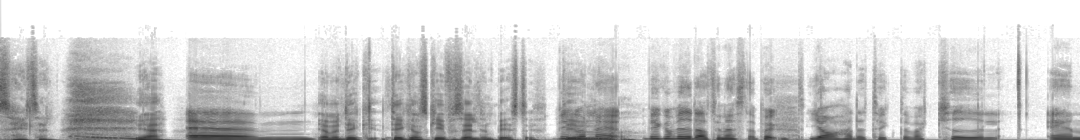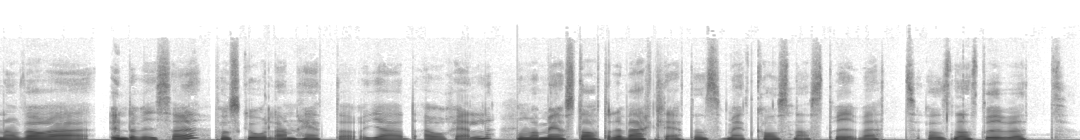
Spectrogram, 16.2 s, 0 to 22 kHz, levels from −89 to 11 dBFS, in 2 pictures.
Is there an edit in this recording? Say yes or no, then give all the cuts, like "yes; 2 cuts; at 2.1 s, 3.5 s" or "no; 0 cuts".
no; 0 cuts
